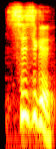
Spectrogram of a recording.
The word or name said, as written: sisge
